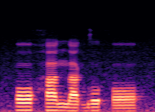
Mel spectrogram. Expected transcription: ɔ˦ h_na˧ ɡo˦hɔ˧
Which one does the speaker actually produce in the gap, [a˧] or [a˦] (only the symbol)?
a˦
